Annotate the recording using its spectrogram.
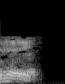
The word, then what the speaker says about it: Hoeh: I would recommend that It's pronounced Hay, but it's spelled H-O-E-H. – Gotcha. – Herman Hay.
